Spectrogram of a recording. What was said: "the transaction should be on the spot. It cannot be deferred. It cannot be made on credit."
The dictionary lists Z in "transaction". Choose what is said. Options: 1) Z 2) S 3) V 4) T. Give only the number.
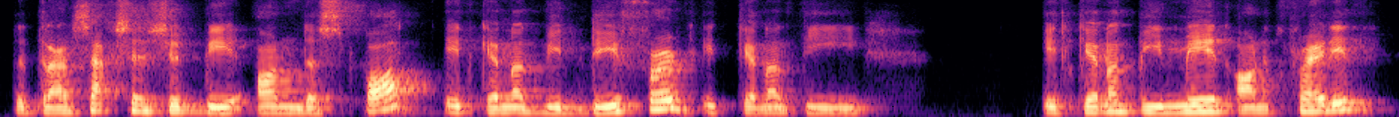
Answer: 2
